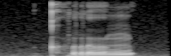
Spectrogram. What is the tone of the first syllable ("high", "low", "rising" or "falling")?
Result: rising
